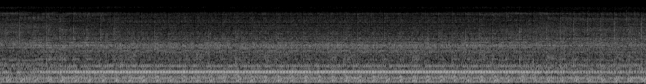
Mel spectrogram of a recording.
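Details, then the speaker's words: Boring a drive sprocket on the lathe with a steel bit and boring bar at a slow feed rate, finishing passes. A steady tool hum with an even light knock, two or three a second, as the bit crosses the keyway: a normal interrupted cut. "you can hear that interrupted cut from the icky way"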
